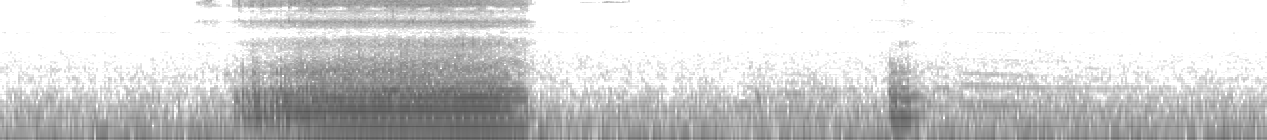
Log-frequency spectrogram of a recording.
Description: Cavapoo snoring LOUD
